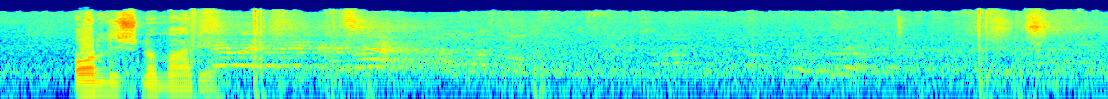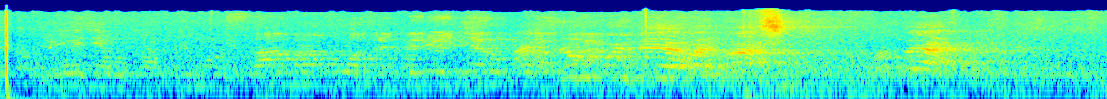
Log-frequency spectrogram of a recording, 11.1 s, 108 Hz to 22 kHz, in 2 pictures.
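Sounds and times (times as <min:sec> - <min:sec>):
crowd voices: 0:00.8 - 0:11.0.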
